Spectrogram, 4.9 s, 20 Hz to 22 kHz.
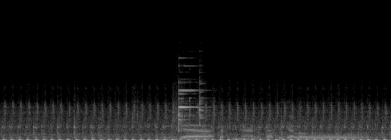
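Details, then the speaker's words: Yamaha Mio M3 scooter; a rough, pulsing growl of about three beats a second from the rear final drive, heard both when riding and when the wheel is spun; the rear bearing is suspected. "ini terdengar suara ngorok ya kalau diajak jalan dengan suara ngorok ya kemungkinan kalau problem ini bisa tiga pada lehernya yang kemungkinan besar adalah rap narasi belakangnya ya"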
